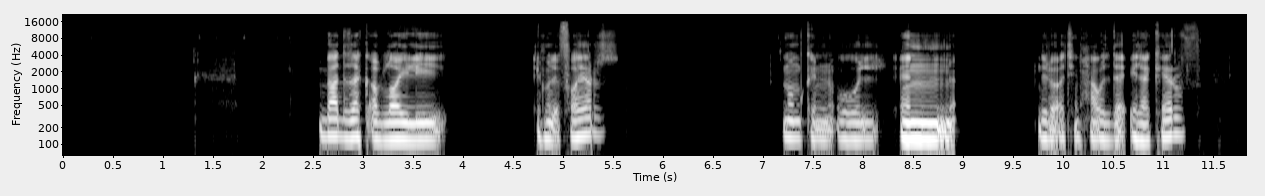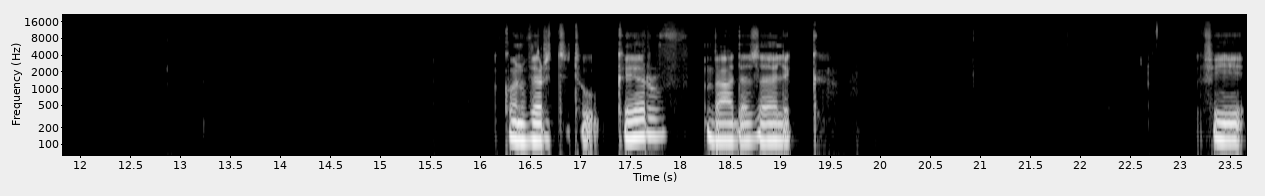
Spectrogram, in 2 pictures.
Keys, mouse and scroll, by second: 0.0-0.5 scroll down 2, 0.2-1.0 middle drag, 1.3 middle click, 1.7 alt+shift+middle click, 2.1 ctrl+middle click, 2.5 ctrl+a, 7.1-9.3 drag, 10.0-12.0 right drag, 12.0 shift+d, 12.8 m, 14.4 click, 14.8 click, 16.0-17.8 right drag, 19.0-19.7 scroll down 1, 19.7 drag, 19.7 scroll down 1, 20.6-21.9 shift+drag, 22.2-22.5 scroll down 1, 22.8-23.6 scroll down 3.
